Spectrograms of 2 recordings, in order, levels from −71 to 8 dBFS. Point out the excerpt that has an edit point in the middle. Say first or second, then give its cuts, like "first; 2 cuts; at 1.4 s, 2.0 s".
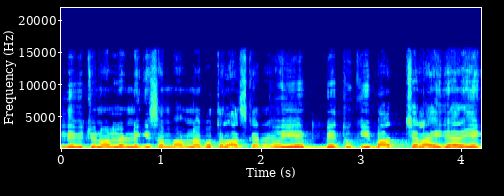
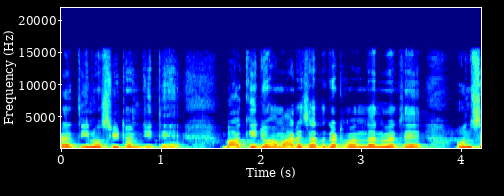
first; 1 cut; at 1.9 s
